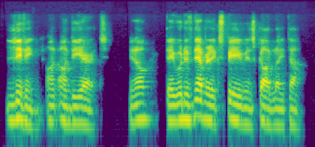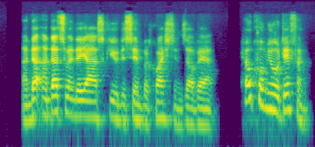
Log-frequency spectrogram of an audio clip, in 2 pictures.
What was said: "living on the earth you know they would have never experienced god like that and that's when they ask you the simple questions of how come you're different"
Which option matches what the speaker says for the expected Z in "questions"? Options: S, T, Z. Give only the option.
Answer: Z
